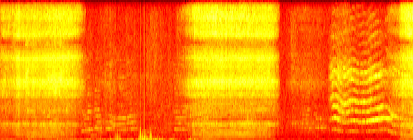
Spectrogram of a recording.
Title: Loudest Snore ever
